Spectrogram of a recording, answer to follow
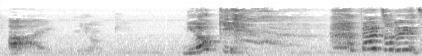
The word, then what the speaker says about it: gnocchi: n u c h c c h i gnocchi that's what it is like euro gnocchi okay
